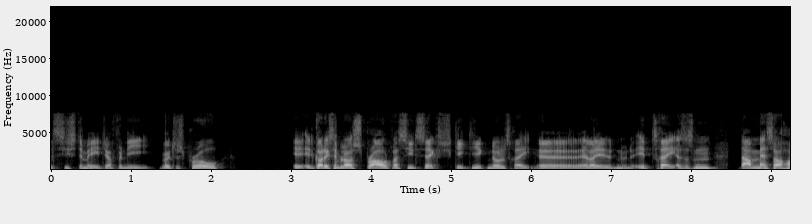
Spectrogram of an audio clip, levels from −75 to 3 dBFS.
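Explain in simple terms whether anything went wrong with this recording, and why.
A couple of things went wrong here. Throughout the speech there's a rough, grainy quality, with a hiss sitting in the gaps between the voice's tones and a top end that sounds thin and a bit artificial. That's likely low-delay AAC compression, the kind used on video calls. It cuts the sound into very short chunks to keep lag down, and with too few bits to go round it can't capture the voice cleanly, so the detail gets turned into noise.

On top of that there are two brief glitches from AAC frame loss with concealment. At about 1.16 to 1.21 s there's a short smeared, noisy patch lasting about 30 ms. At about 3.08 to 3.17 s a similar one lasts about 60 ms. In both spots a chunk of audio never arrived, so the decoder patched the hole by reusing and scrambling the last good sound, which leaves a blurry, phasey smudge instead of clean speech.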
